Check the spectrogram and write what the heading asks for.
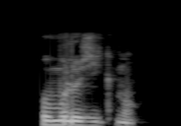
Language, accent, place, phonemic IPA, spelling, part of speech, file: French, France, Lyon, /ɔ.mɔ.lɔ.ʒik.mɑ̃/, homologiquement, adverb, LL-Q150 (fra)-homologiquement.wav
- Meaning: homologically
